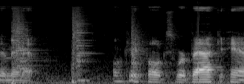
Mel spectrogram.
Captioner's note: pinging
